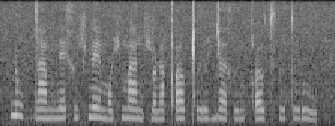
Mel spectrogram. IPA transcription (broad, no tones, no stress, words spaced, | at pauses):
ɳuɡ damnɛxɯç ɳɛmɔç mançɔɳɐ qʼoǁɯɾɯ ɟɐxum qʼut͡sʼɯtu ɾu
